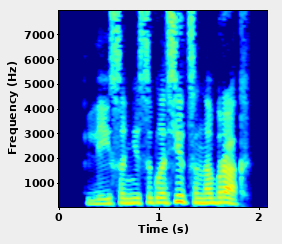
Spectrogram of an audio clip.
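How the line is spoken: Barked. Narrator (Russian): рявкнул Роу

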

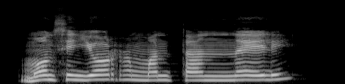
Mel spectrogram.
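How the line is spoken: Languid drawl. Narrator (Russian): томно протянул этот голос

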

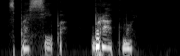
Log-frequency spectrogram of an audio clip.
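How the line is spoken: Whispered. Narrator (Russian): прошептала

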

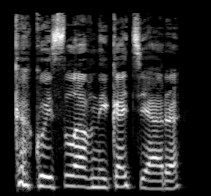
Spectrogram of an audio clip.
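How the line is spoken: Old man laughing. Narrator (Russian): рассмеялся старик

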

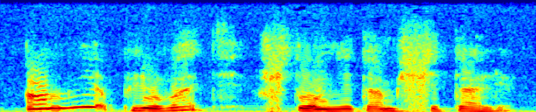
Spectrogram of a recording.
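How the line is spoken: Angry reply. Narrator (Russian): так же злобно ответила Аида

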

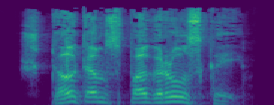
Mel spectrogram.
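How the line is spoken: Roaring. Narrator (Russian): проревел Асмандир

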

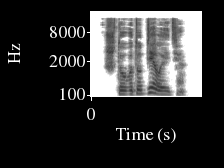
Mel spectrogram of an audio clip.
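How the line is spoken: Barked shout. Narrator (Russian): рявкнул Седой

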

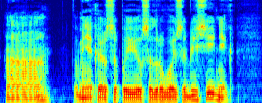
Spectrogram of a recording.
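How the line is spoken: Plain. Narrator (Russian): ответил Дон Фернандо

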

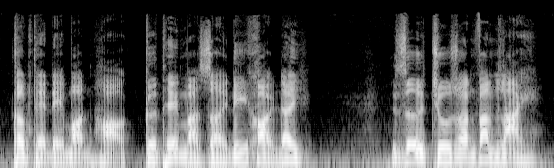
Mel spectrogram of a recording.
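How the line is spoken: Shout. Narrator (Vietnamese): Quảng Hiếu hét lên với yêu vương

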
